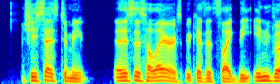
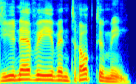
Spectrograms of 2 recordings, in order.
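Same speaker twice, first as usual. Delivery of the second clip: put-on higher-pitched, lightly Brazilian-accented woman; 6 semitones higher than usual. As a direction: imitate her complaint in a light Brazilian accent. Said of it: "with, with the accent".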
